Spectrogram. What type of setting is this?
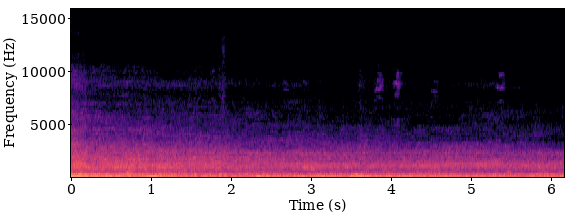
street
